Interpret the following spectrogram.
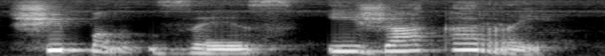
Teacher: a sílaba tônica é a última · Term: oxítonas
